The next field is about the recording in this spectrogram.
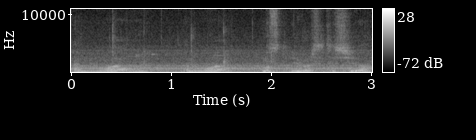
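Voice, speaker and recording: A man's voice: on the low side, flat delivery, normal speed. A man giving casual, sweary gaming commentary, rambling and repeating himself as he chats with a friend. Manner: informal, sweary, rambling and repetitive. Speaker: let's play gamer. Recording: distant mic with faint noise.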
